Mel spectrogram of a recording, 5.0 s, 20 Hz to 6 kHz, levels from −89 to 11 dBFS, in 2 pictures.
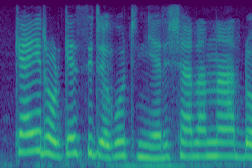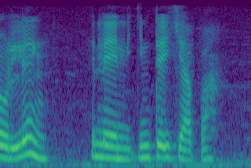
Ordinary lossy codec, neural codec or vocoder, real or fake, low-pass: AAC, 32 kbps; none; real; 5.4 kHz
